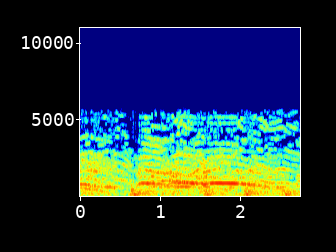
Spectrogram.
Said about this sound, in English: the thoughtless kids eagerly snatched up the waiting placards and signs to start the demonstration on the campus. For an hour, Stephanie and I watched from the background as the shouting, chanting students paraded on Faculty Row.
